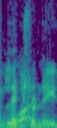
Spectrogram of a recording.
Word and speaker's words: literally: Phonetically, but when they say literally, they pronounce the T as a D.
